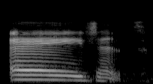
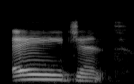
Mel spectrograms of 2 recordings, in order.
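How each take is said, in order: First: "Agent" said again louder, with the first syllable "A" leaned on; louder repeat. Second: Said in the usual way. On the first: Shown as a demonstration. Teacher repeats the word louder for the class, stressing "A". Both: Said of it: "What part of that word says".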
